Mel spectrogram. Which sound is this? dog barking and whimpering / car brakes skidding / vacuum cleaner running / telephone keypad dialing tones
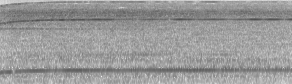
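vacuum cleaner running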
